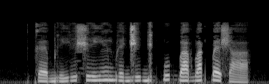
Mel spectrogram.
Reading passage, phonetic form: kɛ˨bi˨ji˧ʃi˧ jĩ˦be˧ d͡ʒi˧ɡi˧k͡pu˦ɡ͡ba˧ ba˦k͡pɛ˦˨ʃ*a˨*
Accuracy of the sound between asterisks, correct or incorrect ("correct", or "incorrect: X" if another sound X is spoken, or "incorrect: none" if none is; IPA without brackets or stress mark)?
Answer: correct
